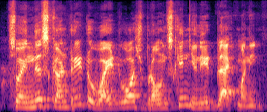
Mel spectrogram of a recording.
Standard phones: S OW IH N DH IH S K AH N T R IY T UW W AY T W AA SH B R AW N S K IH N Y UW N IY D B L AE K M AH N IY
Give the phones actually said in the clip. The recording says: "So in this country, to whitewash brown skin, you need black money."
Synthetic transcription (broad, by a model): S OW IH N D IH S K AH N T R IY T UW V AY T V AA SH B R AW N S K IH N Y UW N IY D B L AE K M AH N IY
